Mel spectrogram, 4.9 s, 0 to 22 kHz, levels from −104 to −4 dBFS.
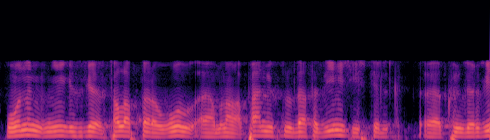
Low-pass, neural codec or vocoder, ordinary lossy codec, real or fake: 3.6 kHz; codec, 16 kHz, 4.8 kbps, FACodec; none; fake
